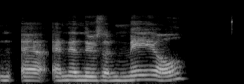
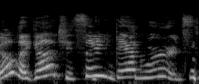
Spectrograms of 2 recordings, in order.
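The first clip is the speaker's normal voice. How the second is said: mock teenage voice, higher pitch; 9 semitones higher than usual. Imagining a fourteen-year-old reacting on TikTok: imitating a fourteen-year-old. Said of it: "some fourteen-year-old on here going".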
